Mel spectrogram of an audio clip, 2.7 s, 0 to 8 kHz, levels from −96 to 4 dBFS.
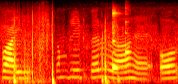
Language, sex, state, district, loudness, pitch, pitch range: Hindi, female, Haryana, Charkhi Dadri, -20 LUFS, 240 Hz, 220-255 Hz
